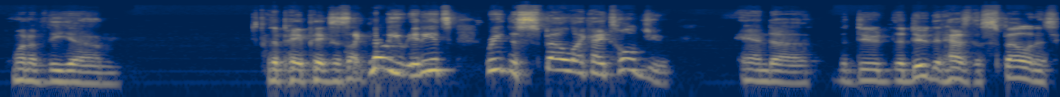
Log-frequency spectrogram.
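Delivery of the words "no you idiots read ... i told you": high, loud exasperation; mock angry order. Pay pig berating his fellows, mock angry. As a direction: berate your bungling crew, hammed up.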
